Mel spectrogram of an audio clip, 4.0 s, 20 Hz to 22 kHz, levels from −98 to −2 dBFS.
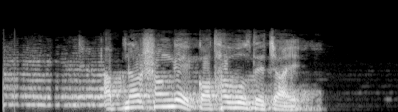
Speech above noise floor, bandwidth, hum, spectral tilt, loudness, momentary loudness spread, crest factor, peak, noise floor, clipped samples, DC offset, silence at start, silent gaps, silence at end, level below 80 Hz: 59 dB; 6.6 kHz; none; -8 dB/octave; -13 LUFS; 13 LU; 12 dB; 0 dBFS; -70 dBFS; under 0.1%; under 0.1%; 0.05 s; none; 0.75 s; -50 dBFS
